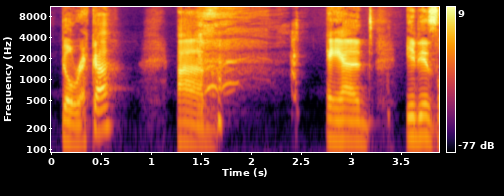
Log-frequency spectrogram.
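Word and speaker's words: Billerica: And there's one the one that trips up everyone is it's B I L L E R I C A, which seems like it would be Bolerica for sure, but it is Berka.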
